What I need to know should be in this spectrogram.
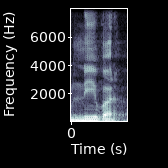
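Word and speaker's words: neighbour: पढ़ने पर ध्यान दीजिएगा देखिए इसका स्पेलिंग कुछ अलग तरीके से लिखा गया है लेकिन इसे पढ़ा कुछ और जाता है इसे क्या पढ़ा जाता है नेवर नेवर का हिंदी अर्थ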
